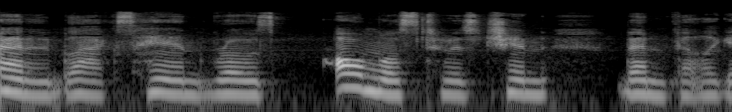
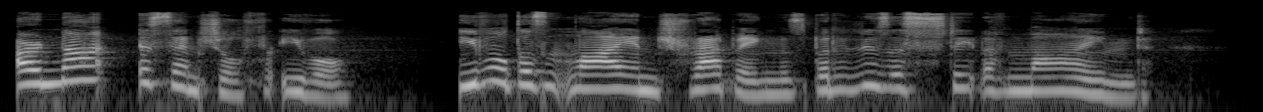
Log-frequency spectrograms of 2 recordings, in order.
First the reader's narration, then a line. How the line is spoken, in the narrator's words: said firmly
